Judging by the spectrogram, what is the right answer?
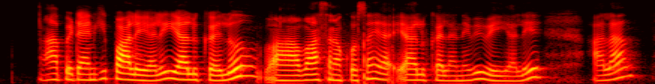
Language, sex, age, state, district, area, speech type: Telugu, female, 30-45, Telangana, Nalgonda, rural, spontaneous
